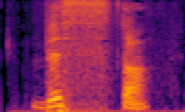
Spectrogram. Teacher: Le même mot, besta avec, avec le sin, avec le sin, le sin avec les trois dents. C'est-à-dire le S, euh, la fricative sifflante, sourde. Le, S aminci, besta, bin, be, sin, ta, ta.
